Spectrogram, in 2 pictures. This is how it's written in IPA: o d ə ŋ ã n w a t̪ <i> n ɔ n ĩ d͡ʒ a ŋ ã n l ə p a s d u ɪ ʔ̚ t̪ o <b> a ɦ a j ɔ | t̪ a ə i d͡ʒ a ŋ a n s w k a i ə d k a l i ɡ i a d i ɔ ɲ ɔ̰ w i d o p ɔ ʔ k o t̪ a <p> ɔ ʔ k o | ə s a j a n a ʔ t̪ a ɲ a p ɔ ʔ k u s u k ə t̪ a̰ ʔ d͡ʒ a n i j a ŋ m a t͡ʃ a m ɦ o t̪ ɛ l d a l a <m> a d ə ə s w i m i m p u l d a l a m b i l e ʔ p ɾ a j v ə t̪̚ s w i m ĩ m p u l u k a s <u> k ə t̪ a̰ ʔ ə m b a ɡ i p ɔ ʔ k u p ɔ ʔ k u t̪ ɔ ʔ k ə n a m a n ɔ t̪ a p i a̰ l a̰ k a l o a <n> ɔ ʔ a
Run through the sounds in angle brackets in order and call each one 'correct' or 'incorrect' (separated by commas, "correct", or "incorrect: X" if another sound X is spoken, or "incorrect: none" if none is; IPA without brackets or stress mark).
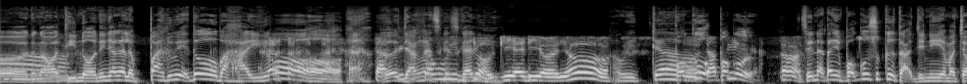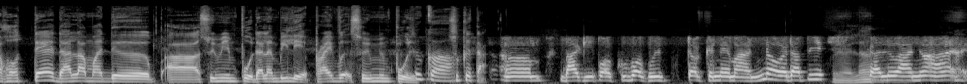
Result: correct, correct, correct, correct, correct, correct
